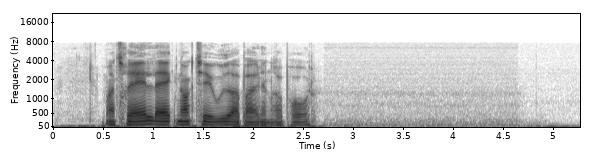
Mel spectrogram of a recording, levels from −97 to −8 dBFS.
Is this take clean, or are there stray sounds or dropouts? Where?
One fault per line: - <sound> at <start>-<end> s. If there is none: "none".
none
